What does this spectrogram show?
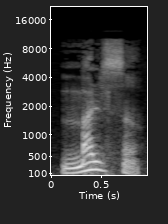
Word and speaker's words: malsain: A-I-N together, it's a nasal and it's un. Malsain.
